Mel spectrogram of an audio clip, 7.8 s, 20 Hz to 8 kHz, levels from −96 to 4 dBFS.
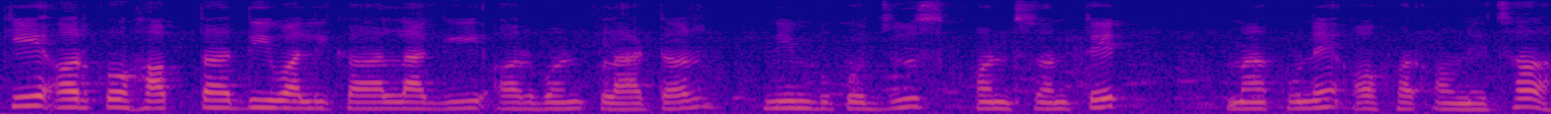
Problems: none marked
